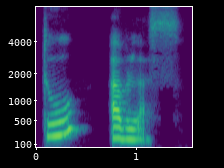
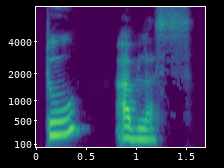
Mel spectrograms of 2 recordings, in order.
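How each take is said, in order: First: Tú hablas again drawn out, falling at the end; slow repeat. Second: Very slow, each syllable drawn out; slow model pronunciation. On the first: Teacher repeating Tú hablas to the class, slowly. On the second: Teacher modelling Tú hablas for students, very slow. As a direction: spell out Tú hablas for the class slowly. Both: Shown as a demonstration. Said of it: "حرف ال H silent".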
